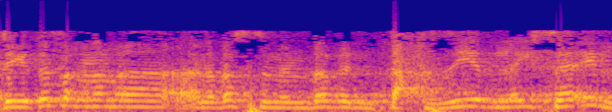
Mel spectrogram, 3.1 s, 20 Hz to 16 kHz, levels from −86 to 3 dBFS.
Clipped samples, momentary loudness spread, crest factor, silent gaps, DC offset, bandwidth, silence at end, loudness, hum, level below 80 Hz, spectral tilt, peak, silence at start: 0.3%; 2 LU; 10 dB; none; under 0.1%; 6 kHz; 0 s; -12 LUFS; none; -26 dBFS; -8.5 dB/octave; 0 dBFS; 0 s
